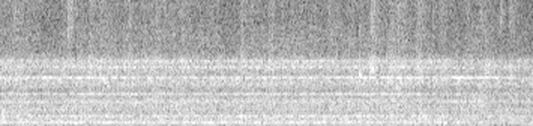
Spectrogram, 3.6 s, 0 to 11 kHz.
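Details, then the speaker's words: Fisher & Paykel direct-drive top-loader washer after replacing the main drive bearings (6005 2RS) and shaft seal: smooth steady spin hum with an even whirr, no rumble or grinding, recorded close up; much better. "I'm much better"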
